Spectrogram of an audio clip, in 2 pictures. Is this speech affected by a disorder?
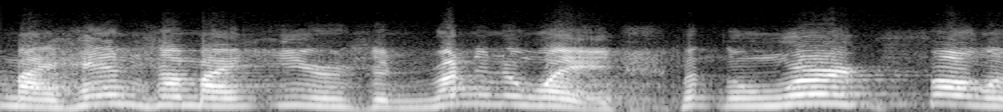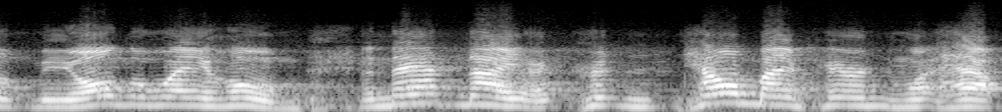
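Yes: severe cleft palate with lisp; congenital, hole in roof of mouth, no upper lip, half nose, many corrective surgeries; still speaks with a lisp, hard to understand, could not speak clearly for first 17 years.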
